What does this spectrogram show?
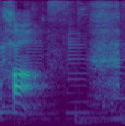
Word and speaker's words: half: Other cases of a silent L are could, should, would, calf, and half.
